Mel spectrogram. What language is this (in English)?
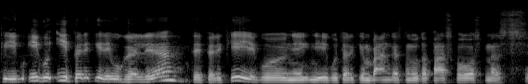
Lithuanian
